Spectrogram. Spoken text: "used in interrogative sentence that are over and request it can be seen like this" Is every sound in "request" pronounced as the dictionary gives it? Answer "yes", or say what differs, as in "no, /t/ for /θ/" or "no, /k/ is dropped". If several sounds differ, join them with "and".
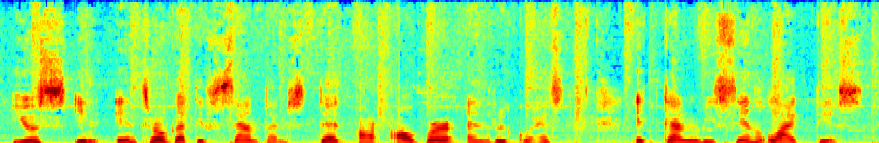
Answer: yes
